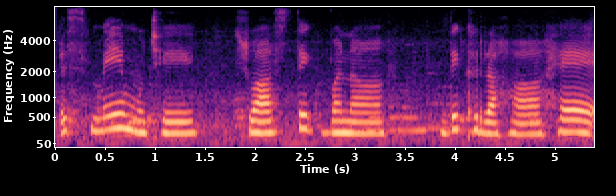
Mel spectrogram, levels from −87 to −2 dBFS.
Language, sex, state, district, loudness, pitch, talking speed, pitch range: Hindi, female, Madhya Pradesh, Katni, -16 LUFS, 215 Hz, 80 wpm, 205-245 Hz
